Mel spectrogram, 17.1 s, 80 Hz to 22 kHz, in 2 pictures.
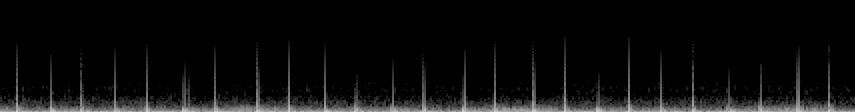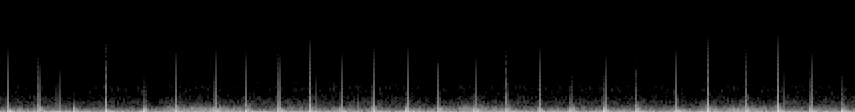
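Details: ASMR heartbeat recording: steady, regular low heart thumps at about 160 a minute with a faint hum underneath; heartbeat.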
